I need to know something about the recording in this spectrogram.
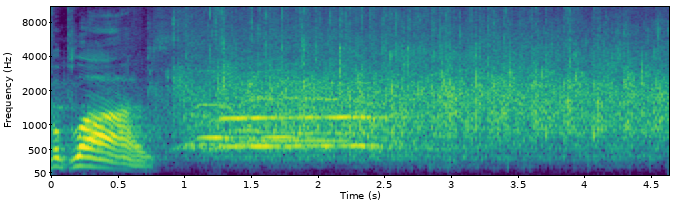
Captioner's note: audience cheering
